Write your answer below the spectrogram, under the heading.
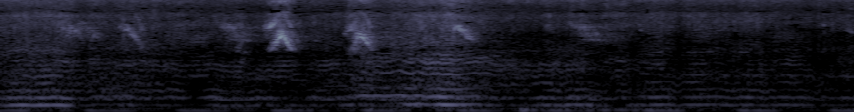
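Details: Worker honey bees in constant traffic at a feral colony: a steady low hum of many wings with swelling and fading passes, plus brief higher whines of individual bees flying close.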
